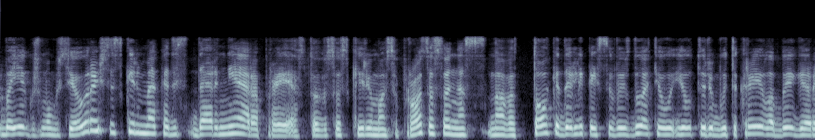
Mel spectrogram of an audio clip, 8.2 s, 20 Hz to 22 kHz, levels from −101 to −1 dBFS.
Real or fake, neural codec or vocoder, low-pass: fake; codec, 16 kHz, 16 kbps, FreqCodec, smaller model; 7.2 kHz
